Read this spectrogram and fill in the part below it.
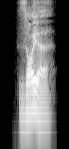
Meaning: nominative/accusative/genitive plural of Sau
- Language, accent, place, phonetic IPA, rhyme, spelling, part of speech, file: German, Germany, Berlin, [ˈzɔɪ̯ə], -ɔɪ̯ə, Säue, noun, De-Säue.ogg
